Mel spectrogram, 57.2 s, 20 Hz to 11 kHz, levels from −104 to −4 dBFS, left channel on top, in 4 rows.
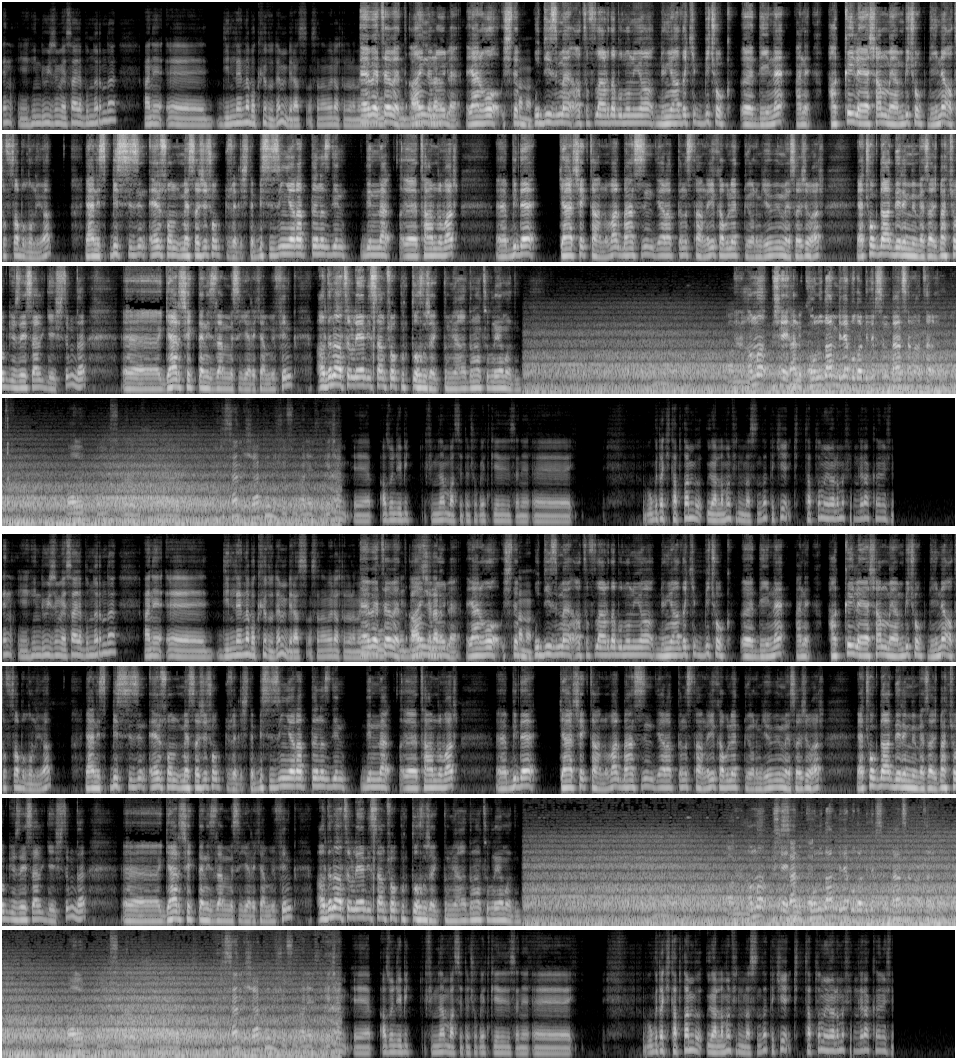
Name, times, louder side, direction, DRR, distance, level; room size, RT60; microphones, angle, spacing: voice 1, 0.0-1.7 2.1-6.6 7.7-7.9 38.4-39.0 39.4-39.8 40.2-40.8 43.9-51.5 52.5-56.3, right 2 dB, 50° right, 6.5 m, -37 dB
voice 2, 5.4-12.1 12.4-15.0 15.6-21.1 21.7-22.3 22.7-36.4 39.6-43.1, left 4 dB, 80° left, 5.1 m, -29 dB
sound 1, 36.4-48.0, right 2 dB, 85° right, 5.0 m, -33 dB
head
